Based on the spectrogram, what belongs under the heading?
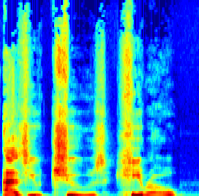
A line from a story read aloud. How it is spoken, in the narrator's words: Dinin spat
